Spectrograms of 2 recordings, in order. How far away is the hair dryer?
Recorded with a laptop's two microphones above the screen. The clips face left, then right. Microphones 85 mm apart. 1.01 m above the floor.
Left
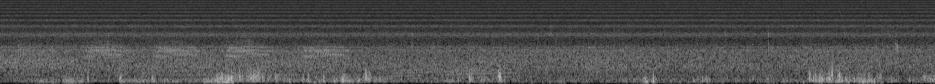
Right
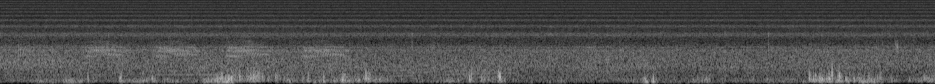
No hair dryer in this recording.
